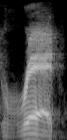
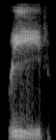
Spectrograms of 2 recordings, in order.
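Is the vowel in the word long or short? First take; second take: short; long. First: The vowel is short, rhyming with bed. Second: The vowel is long, rhyming with seed. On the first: The action happened in the past. The speaker calls it wrong. "you pronounced it like read, which would be past tense" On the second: The action happens in the present. The speaker calls it right. "read, present tense"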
